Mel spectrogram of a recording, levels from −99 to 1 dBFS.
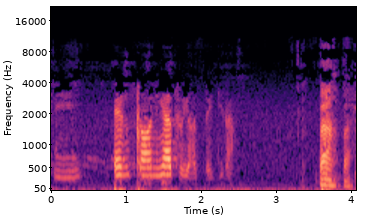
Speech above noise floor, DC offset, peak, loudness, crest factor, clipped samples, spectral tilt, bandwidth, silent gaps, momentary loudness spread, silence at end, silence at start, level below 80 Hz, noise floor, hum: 30 dB; under 0.1%; -2 dBFS; -20 LUFS; 22 dB; under 0.1%; -6 dB/octave; 10 kHz; none; 23 LU; 0 s; 0.05 s; -48 dBFS; -52 dBFS; none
